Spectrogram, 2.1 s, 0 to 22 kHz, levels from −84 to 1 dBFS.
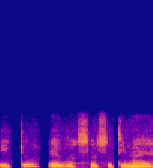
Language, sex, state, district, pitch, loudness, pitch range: Bengali, female, West Bengal, Malda, 205 Hz, -13 LUFS, 195-220 Hz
